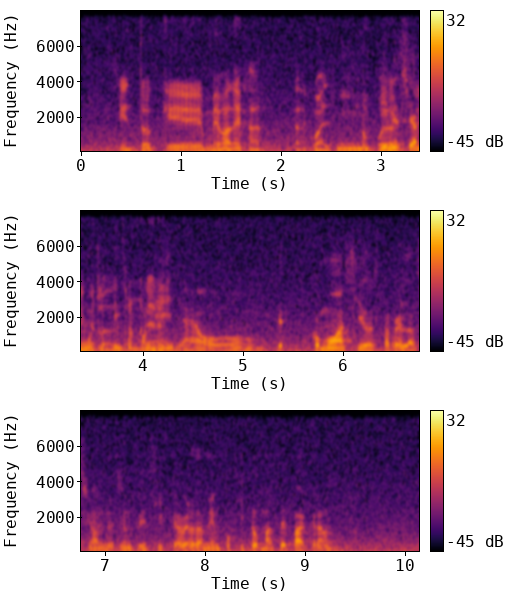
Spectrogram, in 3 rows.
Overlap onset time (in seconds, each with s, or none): 2.6 s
